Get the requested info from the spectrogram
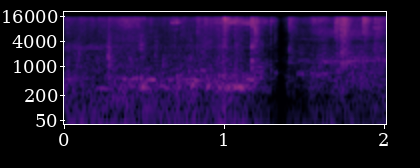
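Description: Domestic pigeons cooing faintly; the sound cuts off suddenly a little after a second in.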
